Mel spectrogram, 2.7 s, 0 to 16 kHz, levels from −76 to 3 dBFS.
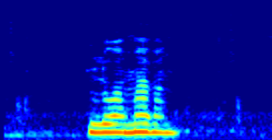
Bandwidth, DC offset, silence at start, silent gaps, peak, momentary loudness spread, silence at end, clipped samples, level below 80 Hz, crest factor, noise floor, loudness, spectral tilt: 5.6 kHz; under 0.1%; 0.9 s; none; -6 dBFS; 17 LU; 0.95 s; under 0.1%; -62 dBFS; 14 dB; -57 dBFS; -17 LUFS; -10.5 dB/octave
